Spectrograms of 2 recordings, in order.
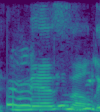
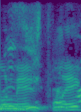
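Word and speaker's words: Nestle: E tu vais até ao final, e no final, acho que é na penúltima linha, diz: o nome pronuncia-se Nessel e não Nestlé, como a companhia.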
